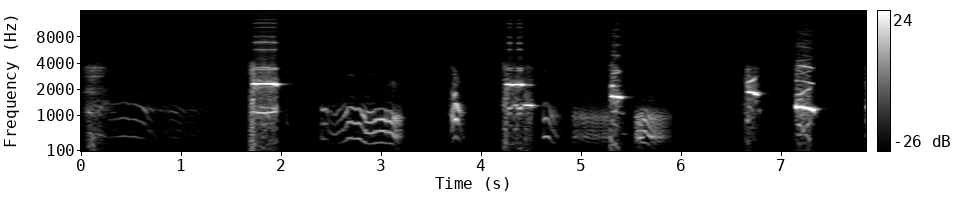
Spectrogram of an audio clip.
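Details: Yorkshire Terrier singing to music, with low wavering howls and short whimpering slides set between sharp, loud instrument bursts that repeat irregularly.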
